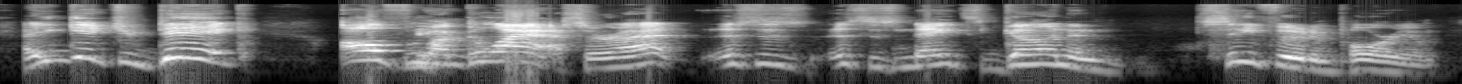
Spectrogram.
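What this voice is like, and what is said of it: Exaggerated put-on southern accent. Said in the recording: “you're getting way too much of your southern accent.”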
